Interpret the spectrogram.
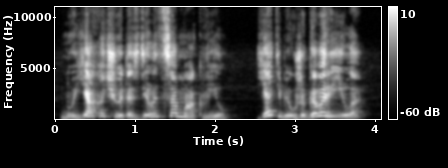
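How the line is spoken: Sharp speech. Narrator (Russian): резко сказала

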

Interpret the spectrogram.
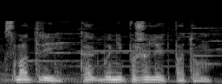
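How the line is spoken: Tired. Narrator (Russian): устало сказал отцу Рафаилу

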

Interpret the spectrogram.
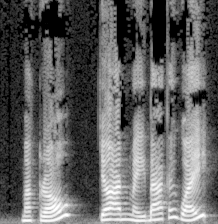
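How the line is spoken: Loud call downstairs. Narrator (Vietnamese): Ngụy Khiêm ... lớn tiếng

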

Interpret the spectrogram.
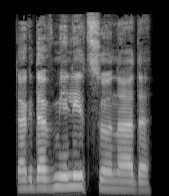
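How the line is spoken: Grumble. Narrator (Russian): проворчала Людка

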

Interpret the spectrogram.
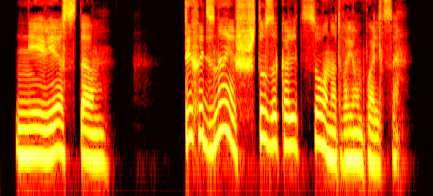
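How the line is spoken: Weary sighing question. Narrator (Russian): глубоко вздохнул и с какой-то усталостью спросил

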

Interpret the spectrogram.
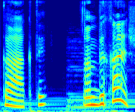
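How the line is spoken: Cooing with feigned warmth. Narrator (Russian): Сделанной теплотой в голосе проворковала

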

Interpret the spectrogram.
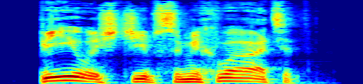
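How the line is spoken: Snorting. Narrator (Russian): хмыкнул тот

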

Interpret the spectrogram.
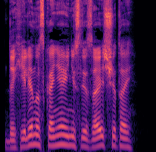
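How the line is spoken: Snorting. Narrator (Russian): Хмыкнул санитар

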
